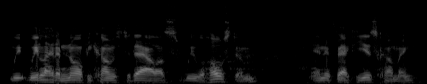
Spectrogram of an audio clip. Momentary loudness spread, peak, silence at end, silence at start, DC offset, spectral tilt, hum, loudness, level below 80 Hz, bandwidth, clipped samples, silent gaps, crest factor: 11 LU; -28 dBFS; 0.1 s; 0.1 s; under 0.1%; -4 dB/octave; none; -46 LUFS; -78 dBFS; over 20 kHz; under 0.1%; none; 20 dB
